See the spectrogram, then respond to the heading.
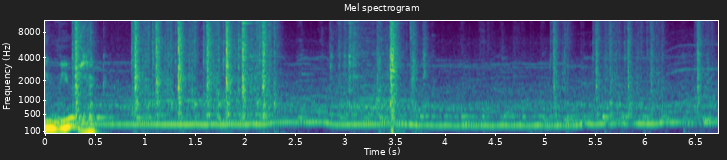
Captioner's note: typewriter keys clanking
